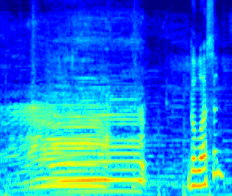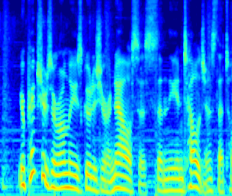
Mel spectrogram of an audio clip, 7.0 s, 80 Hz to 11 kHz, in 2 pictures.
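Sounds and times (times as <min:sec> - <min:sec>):
cow mooing: 0:00.0 - 0:02.2
speech: 0:02.9 - 0:06.9.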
